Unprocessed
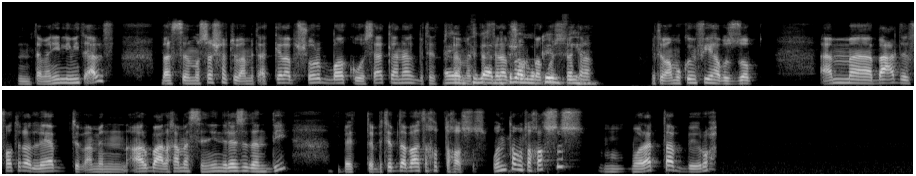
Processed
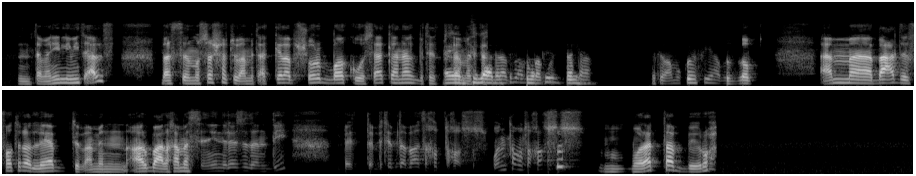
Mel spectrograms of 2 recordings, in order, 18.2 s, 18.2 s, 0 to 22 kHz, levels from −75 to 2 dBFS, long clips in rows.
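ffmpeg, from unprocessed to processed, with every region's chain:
ffmpeg -i in.wav -filter_complex "[0:a]asettb=1/sr,asplit=3[link_01][link_02][link_03];[link_01]atrim=end=4.854[link_04];[link_02]atrim=start=4.85:end=7.41,asetpts=PTS-STARTPTS,afade=type=in:duration=0.004:curve=qsin,afade=type=out:start_time=2.556:duration=0.004:curve=qsin,lowpass=frequency=1200:width=0.5412,lowpass=frequency=1200:width=1.3066,aeval=exprs='val(0)*pow(10,-26*if(lt(mod(2.5*n/s,1),2*abs(2.5)/1000),1-mod(2.5*n/s,1)/(2*abs(2.5)/1000),(mod(2.5*n/s,1)-2*abs(2.5)/1000)/(1-2*abs(2.5)/1000))/20)':channel_layout=same[link_05];[link_03]atrim=start=7.406[link_06];[link_04][link_05]acrossfade=duration=0.004:curve1=hsin:curve2=qsin[link_07];[link_07][link_06]acrossfade=duration=0.004:curve1=qsin:curve2=hsin,asettb=1/sr,asplit=3[link_08][link_09][link_10];[link_08]atrim=end=11.094[link_11];[link_09]atrim=start=11.09:end=14.58,asetpts=PTS-STARTPTS,afade=type=in:duration=0.004:curve=qsin,afade=type=out:start_time=3.486:duration=0.004:curve=qsin,highpass=880,acompressor=threshold=-30dB:ratio=12:attack=3.2:release=140:knee=1:detection=peak[link_12];[link_10]atrim=start=14.576[link_13];[link_11][link_12]acrossfade=duration=0.004:curve1=hsin:curve2=qsin[link_14];[link_14][link_13]acrossfade=duration=0.004:curve1=qsin:curve2=hsin,acrossover=split=3700[link_15][link_16];[link_16]acompressor=threshold=-38dB:ratio=4:attack=1:release=60[link_17];[link_15][link_17]amix=inputs=2:normalize=0,equalizer=frequency=1500:width_type=o:width=1.3:gain=6.5,volume=-3dB" out.wav

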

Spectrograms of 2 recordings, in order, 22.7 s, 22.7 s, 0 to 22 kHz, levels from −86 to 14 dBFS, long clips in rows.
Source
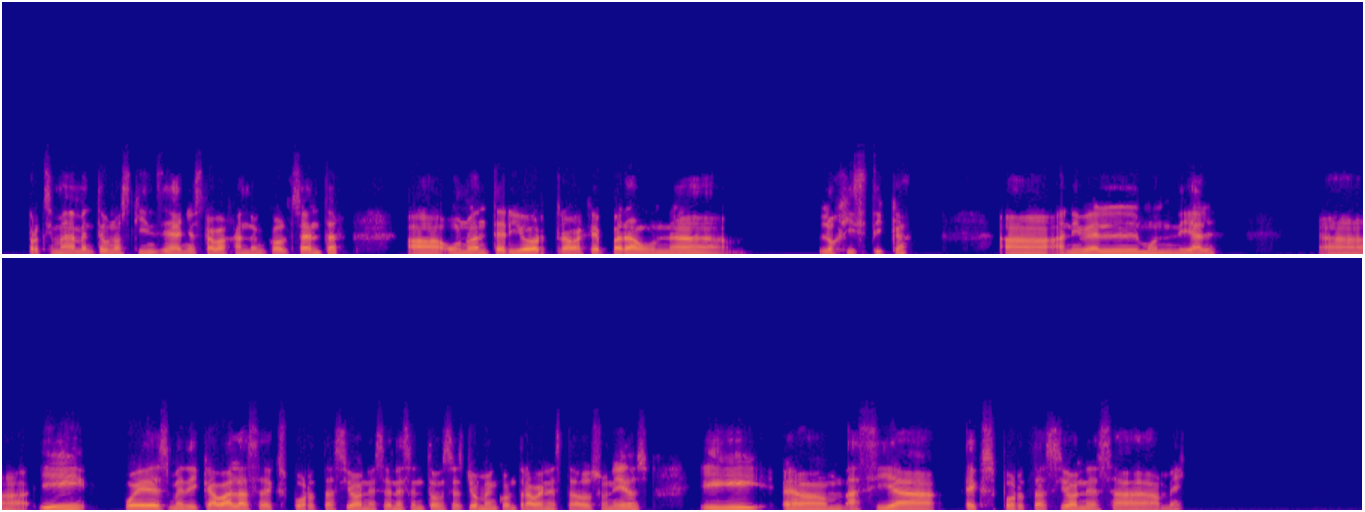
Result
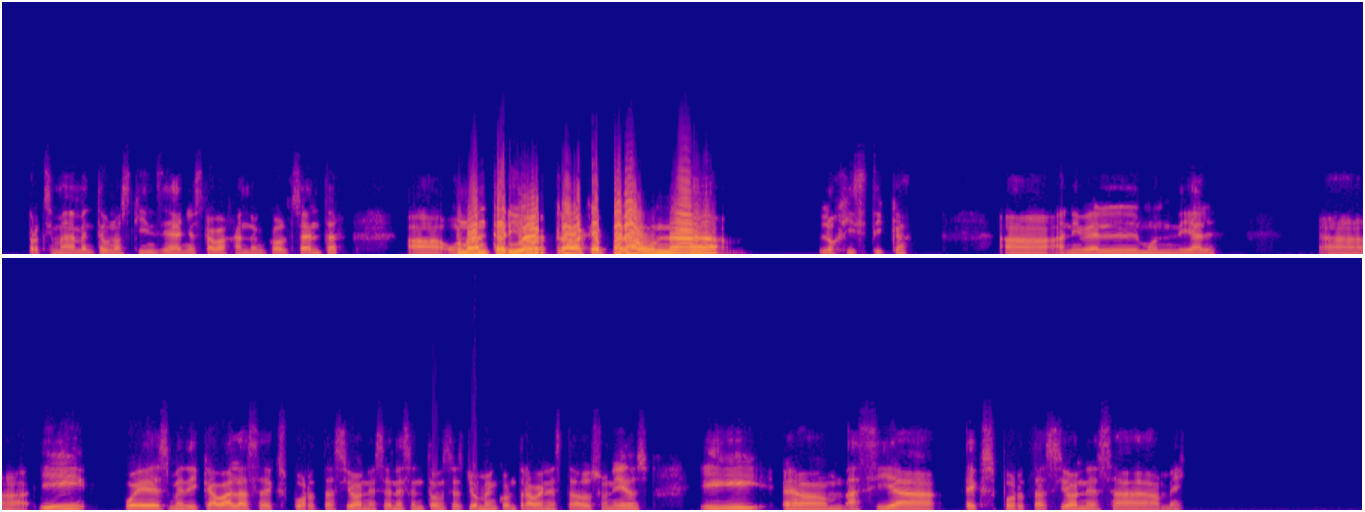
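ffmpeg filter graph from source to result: ffmpeg -i in.wav -filter_complex "[0:a]asettb=1/sr,asplit=3[link_01][link_02][link_03];[link_01]atrim=end=3.794[link_04];[link_02]atrim=start=3.79:end=5.95,asetpts=PTS-STARTPTS,afade=type=in:duration=0.004:curve=qsin,afade=type=out:start_time=2.156:duration=0.004:curve=qsin,lowpass=frequency=2200:poles=1,aeval=exprs='0.531*sin(PI/2*4.47*val(0)/0.531)':channel_layout=same[link_05];[link_03]atrim=start=5.946[link_06];[link_04][link_05]acrossfade=duration=0.004:curve1=hsin:curve2=qsin[link_07];[link_07][link_06]acrossfade=duration=0.004:curve1=qsin:curve2=hsin,asettb=1/sr,asplit=3[link_08][link_09][link_10];[link_08]atrim=end=14.774[link_11];[link_09]atrim=start=14.77:end=15.33,asetpts=PTS-STARTPTS,afade=type=in:duration=0.004:curve=qsin,afade=type=out:start_time=0.556:duration=0.004:curve=qsin,acrossover=split=3700[link_12][link_13];[link_13]acompressor=threshold=-52dB:ratio=4:attack=1:release=60[link_14];[link_12][link_14]amix=inputs=2:normalize=0,asoftclip=type=hard:threshold=-12.5dB[link_15];[link_10]atrim=start=15.326[link_16];[link_11][link_15]acrossfade=duration=0.004:curve1=hsin:curve2=qsin[link_17];[link_17][link_16]acrossfade=duration=0.004:curve1=qsin:curve2=hsin" out.wav

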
